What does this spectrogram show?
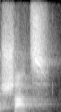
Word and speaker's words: Schatz: TZ wird Z ausgesprochen. Zum Beispiel der Schatz oder der Platz.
